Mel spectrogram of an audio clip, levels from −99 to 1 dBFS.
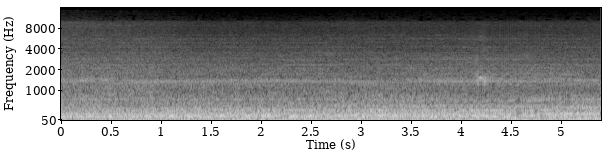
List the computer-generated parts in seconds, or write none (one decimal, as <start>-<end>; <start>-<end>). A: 4.1-4.8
